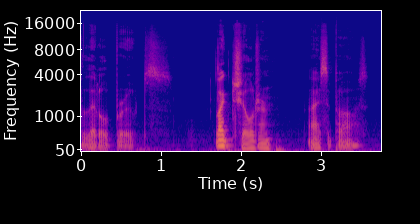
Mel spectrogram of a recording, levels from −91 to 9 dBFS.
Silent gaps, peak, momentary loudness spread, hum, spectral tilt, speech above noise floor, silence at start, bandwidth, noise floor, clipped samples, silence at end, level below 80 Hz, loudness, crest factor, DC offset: none; -12 dBFS; 17 LU; none; -5 dB/octave; 32 dB; 0 s; 16.5 kHz; -68 dBFS; under 0.1%; 0.2 s; -52 dBFS; -38 LUFS; 26 dB; under 0.1%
